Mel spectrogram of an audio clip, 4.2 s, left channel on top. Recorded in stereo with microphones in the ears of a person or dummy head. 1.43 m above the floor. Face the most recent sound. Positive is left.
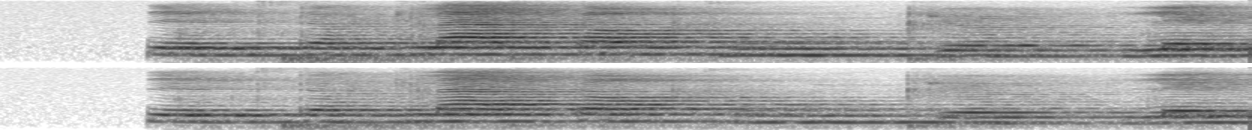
turn(degrees=-15)  # may be behind; listen again after turning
